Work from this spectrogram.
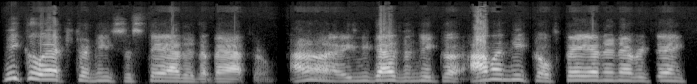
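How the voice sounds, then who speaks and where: A man's voice: sits high, fast, no echo, muffled recording. A middle-aged man chatting casually to viewers as a streamer, in a rambling, informal and emphatic way. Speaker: podcast host and streamer. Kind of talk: casual chat, reminiscing to viewers.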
